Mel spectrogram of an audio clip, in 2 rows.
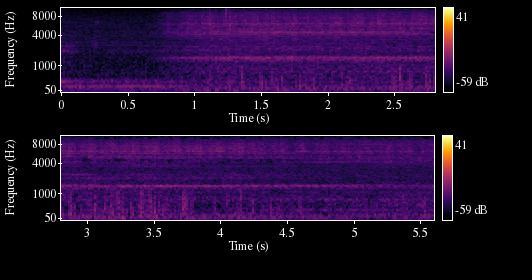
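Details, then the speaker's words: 2014 Keystone Outback RV rooftop Coleman air conditioner blower motor, fan flicked to start (suspected bad capacitor): loud rough whirring with steady mid-pitch hum; owner suspects bad motor bearings, plans to replace motor and capacitor. "Now I've turned the air conditioning on, and then I flick the fan and it starts moving, and you can hear it makes a real loud noise. So I think the bearings are bad in this motor, so I'm going to replace the motor as well as the capacitor at this point, just to prevent having to redo this job again."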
